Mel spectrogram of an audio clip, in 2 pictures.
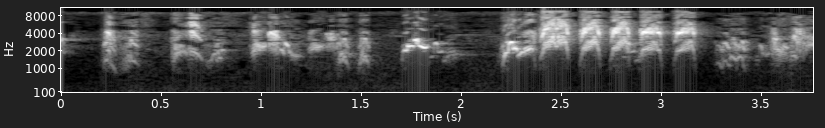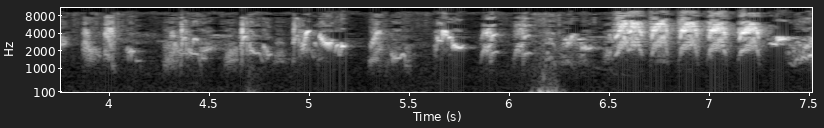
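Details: Thai red-whiskered bulbuls of the Pa La-U line, caged, singing and chattering in a dense, nonstop jumble of overlapping bright whistled and buzzy notes, with a single dull thump near the end.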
